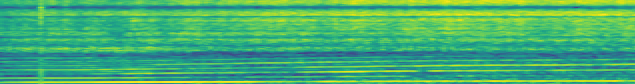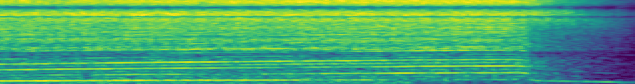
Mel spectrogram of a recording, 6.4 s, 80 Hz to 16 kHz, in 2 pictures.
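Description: A K24-swapped Ferrari on a dyno revs hard, its loud engine note climbing steadily in pitch for about six seconds before cutting off abruptly, with no one talking.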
